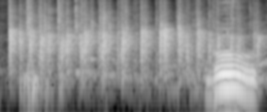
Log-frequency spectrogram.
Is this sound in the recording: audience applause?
yes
